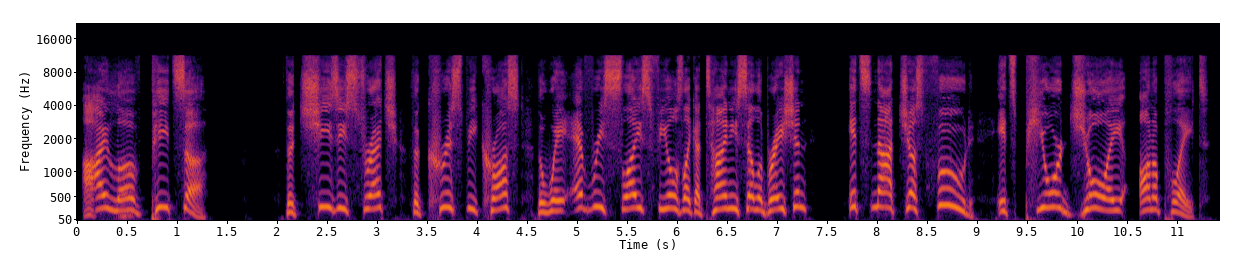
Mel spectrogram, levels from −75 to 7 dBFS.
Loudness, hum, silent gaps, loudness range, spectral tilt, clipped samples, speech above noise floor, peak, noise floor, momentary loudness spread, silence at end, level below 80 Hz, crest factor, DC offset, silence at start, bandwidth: -20 LUFS; none; none; 2 LU; -2.5 dB/octave; under 0.1%; 52 dB; -4 dBFS; -73 dBFS; 7 LU; 0.15 s; -50 dBFS; 18 dB; under 0.1%; 0.05 s; 12 kHz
